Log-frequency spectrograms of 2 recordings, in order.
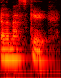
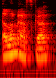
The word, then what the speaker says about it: Illamasqua: Am I saying it right? ILLAMASQUA? ILLAMASQUE. No, it's ILLAMASQUA Cosmetics from London, UK.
